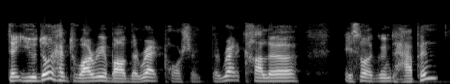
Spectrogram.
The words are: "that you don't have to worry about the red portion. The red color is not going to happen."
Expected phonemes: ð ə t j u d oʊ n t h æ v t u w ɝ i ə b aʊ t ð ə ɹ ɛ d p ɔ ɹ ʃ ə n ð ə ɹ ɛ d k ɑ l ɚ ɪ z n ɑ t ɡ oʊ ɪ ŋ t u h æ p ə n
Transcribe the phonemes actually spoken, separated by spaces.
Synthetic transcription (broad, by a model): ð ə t j u d oʊ n t h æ f t u w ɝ i ə b aʊ t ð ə ɹ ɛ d p ɔ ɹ ʃ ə n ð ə ɹ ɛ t k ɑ l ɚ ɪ s n ɑ t ɡ oʊ ɪ ŋ t u h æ p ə n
